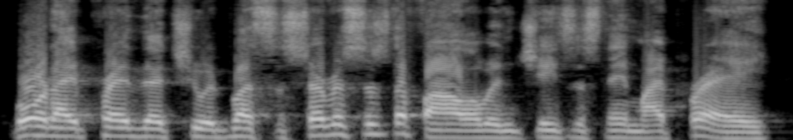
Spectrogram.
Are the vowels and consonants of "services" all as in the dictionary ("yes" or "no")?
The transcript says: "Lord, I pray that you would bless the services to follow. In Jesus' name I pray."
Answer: yes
